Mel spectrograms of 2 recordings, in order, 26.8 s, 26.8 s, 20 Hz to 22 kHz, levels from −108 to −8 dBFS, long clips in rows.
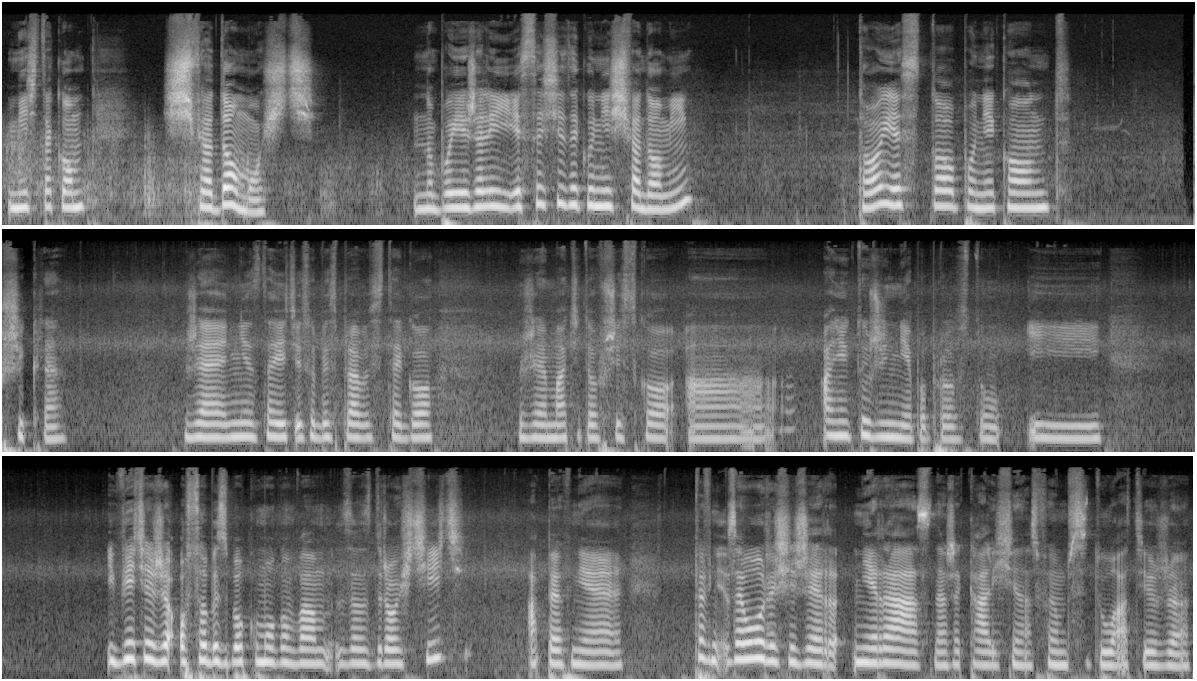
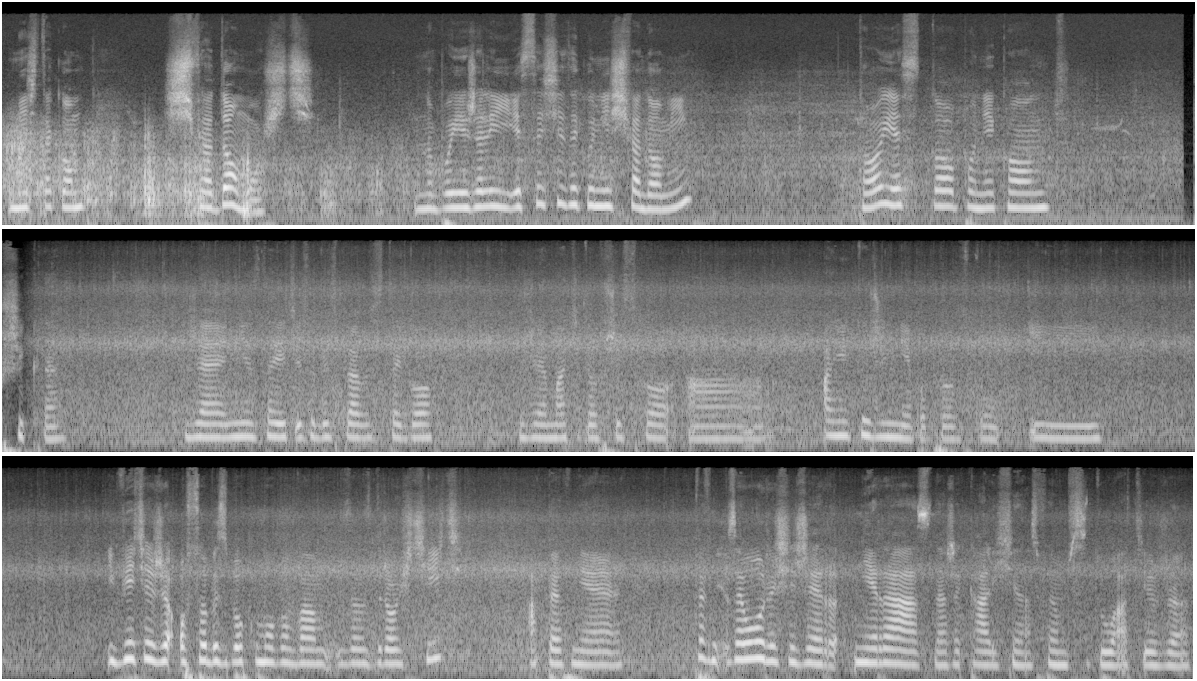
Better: first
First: rain or running water; faint; throughout; 25 dB below the speech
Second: rain or running water; loud; throughout; 8 dB below the speech

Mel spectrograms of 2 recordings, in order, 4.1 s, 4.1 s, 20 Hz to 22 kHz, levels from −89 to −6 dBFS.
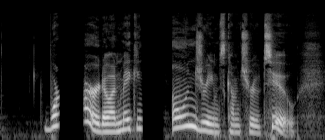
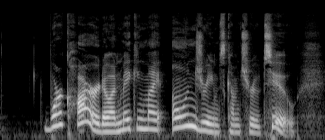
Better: second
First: audio cutting out; at 0.5 s and at 2 s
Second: none

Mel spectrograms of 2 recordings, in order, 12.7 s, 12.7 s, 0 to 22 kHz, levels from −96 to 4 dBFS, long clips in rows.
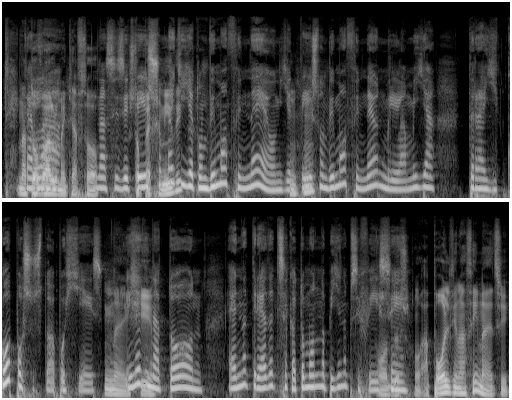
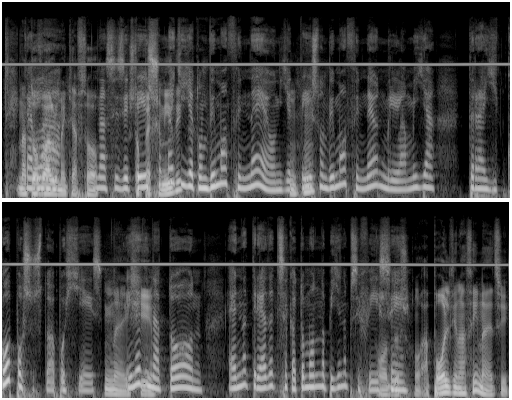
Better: first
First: none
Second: high-pitched whine; loud; throughout; 6 kHz, 7 dB below the speech

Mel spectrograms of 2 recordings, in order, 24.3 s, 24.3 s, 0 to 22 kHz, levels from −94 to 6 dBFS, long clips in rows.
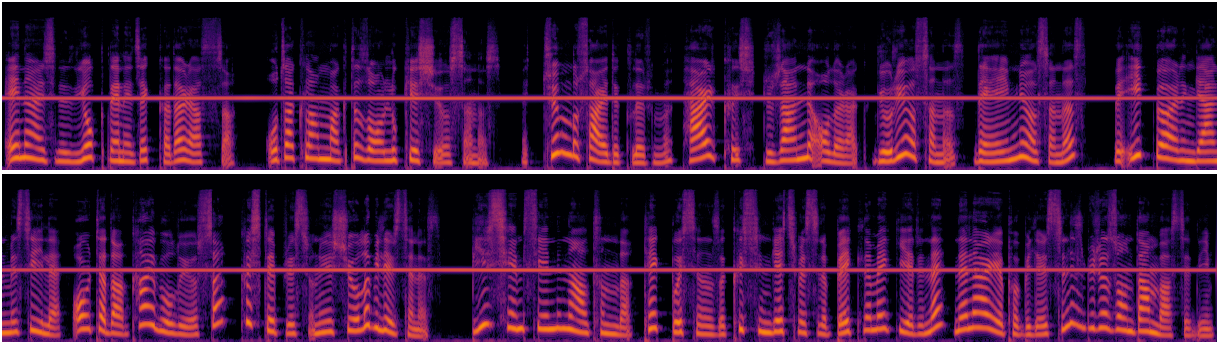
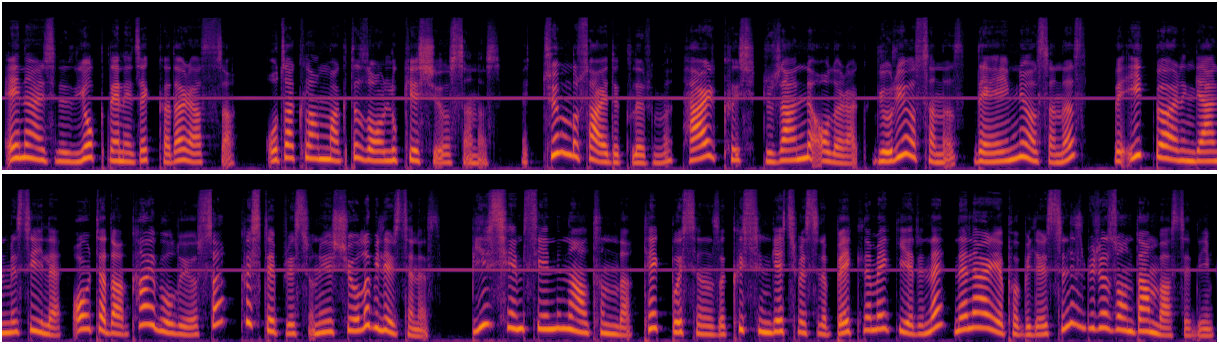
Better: second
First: high-pitched whine; loud; throughout; 2 kHz, 6 dB below the speech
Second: high-pitched whine; faint; throughout; 2 kHz, 25 dB below the speech

